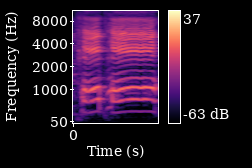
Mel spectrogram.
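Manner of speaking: alarmed call. Retold or imitated. Kid calling grandpa in church, loud high cry. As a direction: call out in panic. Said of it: "And I was like".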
